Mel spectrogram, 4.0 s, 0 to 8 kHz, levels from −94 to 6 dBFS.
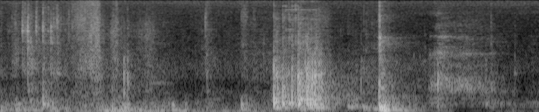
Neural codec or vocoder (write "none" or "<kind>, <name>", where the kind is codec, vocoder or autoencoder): vocoder, Vocos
